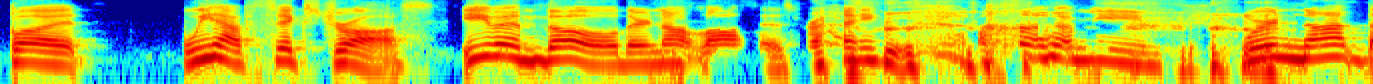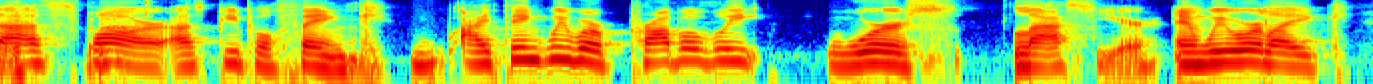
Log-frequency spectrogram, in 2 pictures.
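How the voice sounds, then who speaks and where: A woman's voice: medium pitch, slow, no room sound. Thoughtful woman co-host, dry sound. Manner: thoughtful, unsure, restarts sentences. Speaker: podcast co-host. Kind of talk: casual sports talk.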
